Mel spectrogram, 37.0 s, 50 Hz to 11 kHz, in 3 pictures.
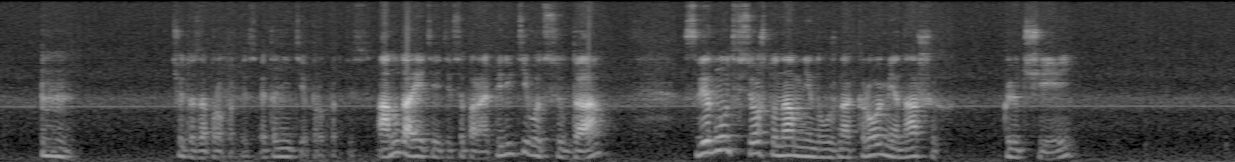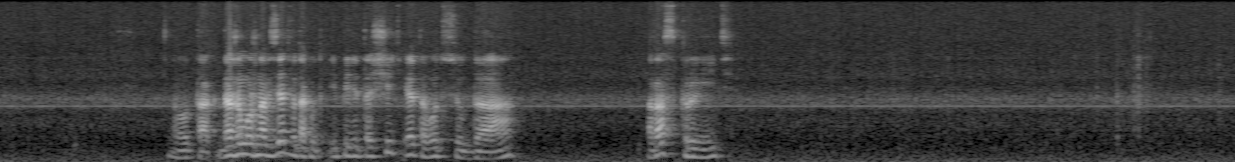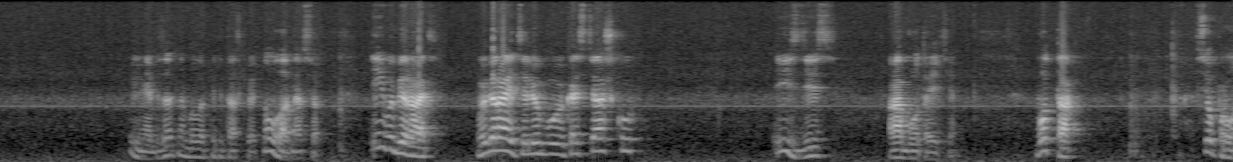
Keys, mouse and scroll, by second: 0.2-0.8 scroll down 1, 0.8-2.0 middle drag, 5.1-7.1 drag, 7.2-21.2 drag, 28.6-32.0 right drag, 30.9-32.8 middle drag, 32.5-34.3 drag, 35.1-36.8 middle drag.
